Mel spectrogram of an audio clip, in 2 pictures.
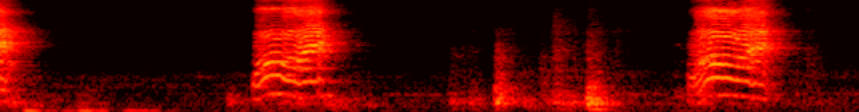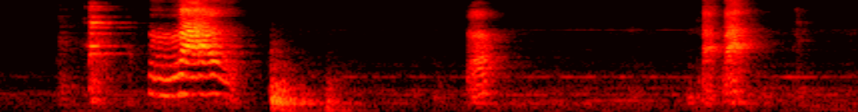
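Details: Pet monk parakeet (Quaker parrot) chatting and singing with its owner; nasal, wavering voice-like phrases with rising and falling inflection, separated by short clicks and pauses, repeated four times.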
